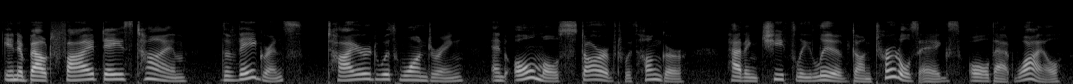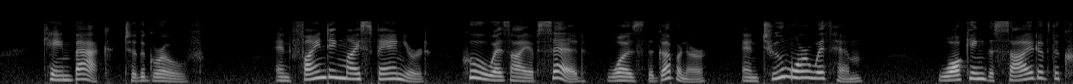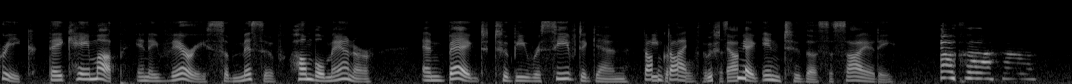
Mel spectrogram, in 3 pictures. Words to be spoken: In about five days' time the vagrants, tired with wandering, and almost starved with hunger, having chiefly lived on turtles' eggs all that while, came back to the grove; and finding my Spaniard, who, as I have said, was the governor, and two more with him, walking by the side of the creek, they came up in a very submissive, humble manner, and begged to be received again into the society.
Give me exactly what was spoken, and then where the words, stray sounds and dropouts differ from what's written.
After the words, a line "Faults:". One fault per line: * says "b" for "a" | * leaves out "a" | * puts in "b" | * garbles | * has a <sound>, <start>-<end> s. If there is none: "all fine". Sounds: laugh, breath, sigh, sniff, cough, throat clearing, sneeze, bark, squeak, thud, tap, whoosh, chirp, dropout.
In about five days' time the vagrants, tired with wandering, and almost starved with hunger, having chiefly lived on turtles' eggs all that while, came back to the grove; and finding my Spaniard, who, as I have said, was the governor, and two more with him, walking the side of the creek, they came up in a very submissive, humble manner, and begged to be received again [garbled] into the society.
Faults:
* leaves out "by"
* garbles
* has a laugh, 30.9-31.8 s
